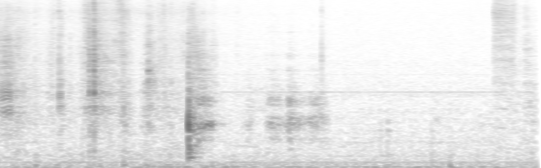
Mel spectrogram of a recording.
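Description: Hands handling a cycling helmet and a pair of sunglasses: light plastic taps and clicks, with one sharper click about a second and a half in. A soft scrape follows, then a brief rustle near the end.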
